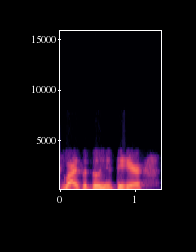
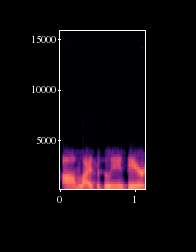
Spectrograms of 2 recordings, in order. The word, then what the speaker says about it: Liza B'illiant Heir: And again, that's spelled Liza, Brilliant like brilliant without the R. So Billiant, and heir like heir to your throne or to your lineage, Heir.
